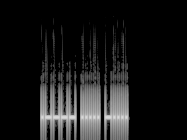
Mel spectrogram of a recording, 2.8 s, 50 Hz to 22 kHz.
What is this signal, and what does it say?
Morse code, heard as a keyed tone, about 40 wpm, 700 Hz. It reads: 156
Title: Numbers - 3-Digit 40wpm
